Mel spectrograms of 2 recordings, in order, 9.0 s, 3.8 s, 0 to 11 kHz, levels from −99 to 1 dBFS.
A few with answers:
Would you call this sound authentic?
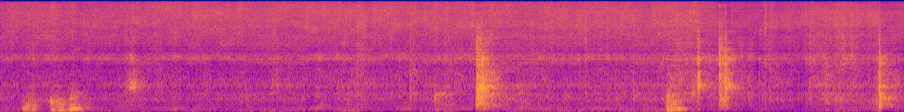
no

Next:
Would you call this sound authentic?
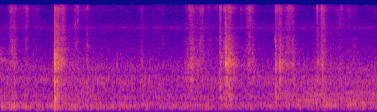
yes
